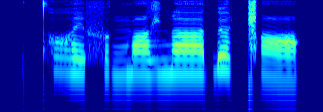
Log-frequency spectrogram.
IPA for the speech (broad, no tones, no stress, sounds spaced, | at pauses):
t̪ʰ ɔ̤ e̯ f ə ŋ͡m ɑ z ɳ a ɗ ə ǁ ɑ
